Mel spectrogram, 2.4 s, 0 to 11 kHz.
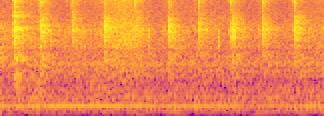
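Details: Swan 23 litre electric convection oven (SF37010CN) set to 230°C on rotisserie setting; crisp even clockwork timer ticks about four per second over faint steady hum as it counts down normally.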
